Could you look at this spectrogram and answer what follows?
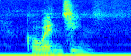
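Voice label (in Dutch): "coenzyme", Dutch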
